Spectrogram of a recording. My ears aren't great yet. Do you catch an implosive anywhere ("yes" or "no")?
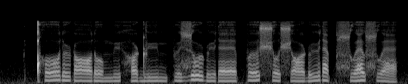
no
